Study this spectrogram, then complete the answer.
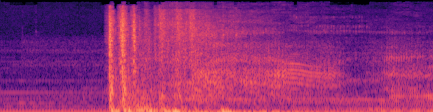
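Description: A single sharp gunshot in the Quasimorph video game cracks out after a short quiet moment, followed by a rumbling, decaying tail of echo and debris noise.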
